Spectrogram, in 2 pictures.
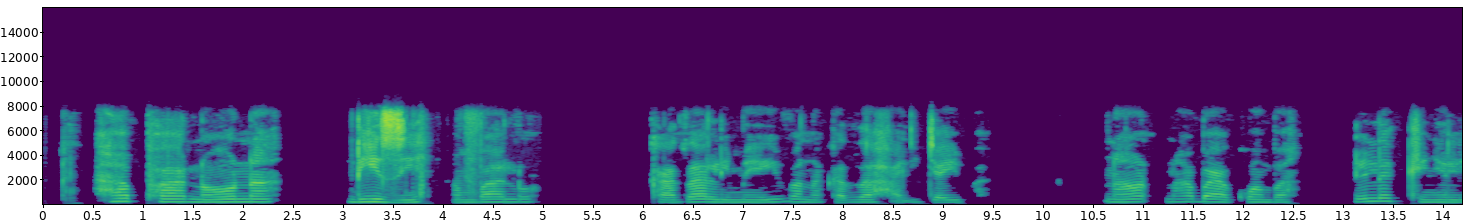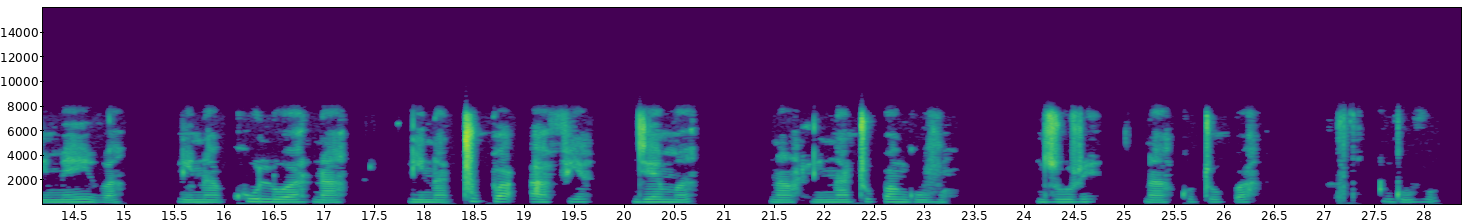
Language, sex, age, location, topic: Swahili, female, 36-49, Nakuru, agriculture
